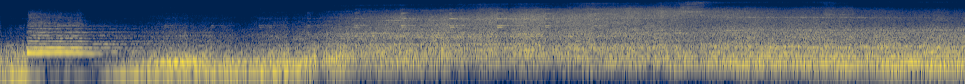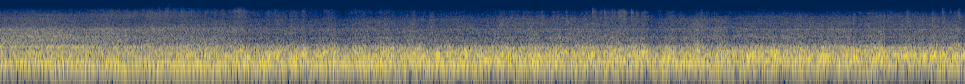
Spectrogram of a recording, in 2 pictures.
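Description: A freight train's diesel locomotive horn sounds briefly at the start. Then the lead diesel locomotives pass close by with a low engine rumble and rising rail noise, followed by freight cars rolling past with steady wheel clatter on the rails.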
